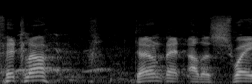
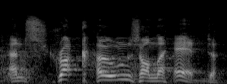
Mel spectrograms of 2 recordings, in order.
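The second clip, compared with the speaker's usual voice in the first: normal talking voice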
